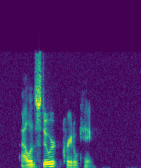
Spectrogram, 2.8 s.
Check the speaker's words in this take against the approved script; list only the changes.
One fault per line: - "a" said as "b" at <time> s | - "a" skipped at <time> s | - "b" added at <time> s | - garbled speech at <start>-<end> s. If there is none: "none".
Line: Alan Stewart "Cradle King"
none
